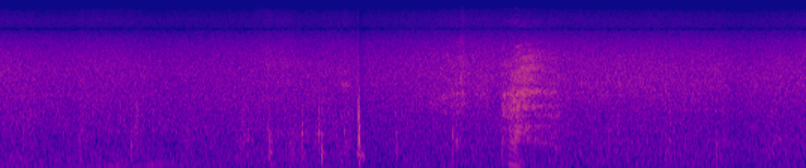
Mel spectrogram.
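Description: Quiet outdoor ambience while walking, with a few light footstep clicks in the middle and a short breathy sniff close to the microphone about five seconds in.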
